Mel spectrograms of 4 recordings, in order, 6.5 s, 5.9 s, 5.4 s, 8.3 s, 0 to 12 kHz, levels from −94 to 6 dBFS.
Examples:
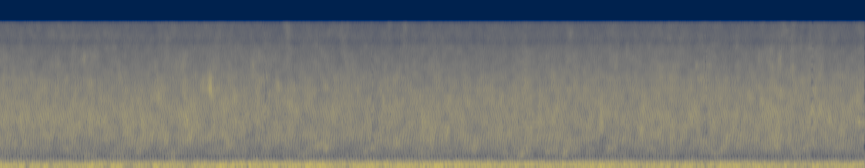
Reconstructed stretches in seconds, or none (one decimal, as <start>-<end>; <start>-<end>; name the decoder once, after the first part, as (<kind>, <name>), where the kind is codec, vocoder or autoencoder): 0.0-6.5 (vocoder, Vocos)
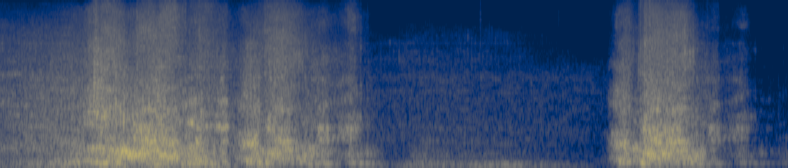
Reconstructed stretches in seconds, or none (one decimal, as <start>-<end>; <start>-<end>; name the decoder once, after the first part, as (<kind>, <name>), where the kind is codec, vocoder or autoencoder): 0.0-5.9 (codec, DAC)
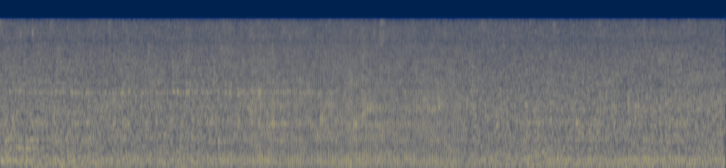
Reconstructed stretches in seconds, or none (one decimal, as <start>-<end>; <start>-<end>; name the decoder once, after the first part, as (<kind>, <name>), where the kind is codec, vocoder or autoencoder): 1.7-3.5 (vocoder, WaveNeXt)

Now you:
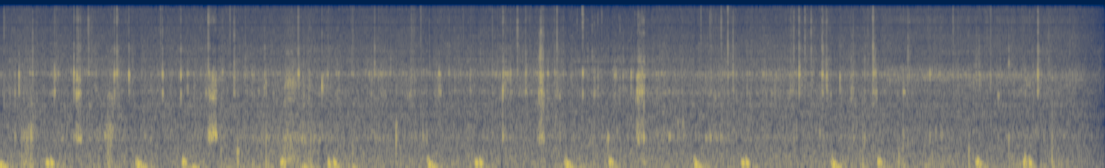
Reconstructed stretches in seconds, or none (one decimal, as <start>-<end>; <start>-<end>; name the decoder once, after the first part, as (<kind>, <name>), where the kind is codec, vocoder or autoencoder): 0.0-4.3 (autoencoder, DAC-VAE); 4.9-8.3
